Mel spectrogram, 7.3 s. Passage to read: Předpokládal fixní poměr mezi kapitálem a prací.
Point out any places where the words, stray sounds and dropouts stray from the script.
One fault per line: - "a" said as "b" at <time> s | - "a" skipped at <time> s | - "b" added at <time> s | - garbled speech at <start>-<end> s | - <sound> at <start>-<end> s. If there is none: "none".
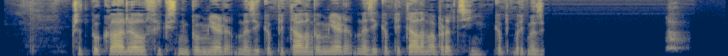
- "poměr mezi kapitálem" added at 3.1 s
- garbled speech at 4.9-5.4 s
- bark at 6.6-6.9 s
